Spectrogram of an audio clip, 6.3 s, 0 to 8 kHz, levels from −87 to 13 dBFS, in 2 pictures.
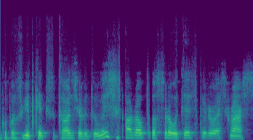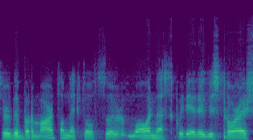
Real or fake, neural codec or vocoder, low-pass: fake; codec, 16 kHz, 0.5 kbps, X-Codec, HuBERT features, trained on balanced general audio; 7.2 kHz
